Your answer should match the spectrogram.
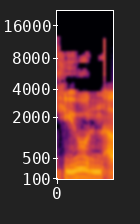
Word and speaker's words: Dune: Ich will das immer im Englischen mit so einem DJ aussprechen, so ein Dune, aber es stimmt ja gar nicht. Dune. Ich glaube, der heißt einfach nur, Dune. der heißt einfach nur Dune, wenn Dune. ich mich nicht irre.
